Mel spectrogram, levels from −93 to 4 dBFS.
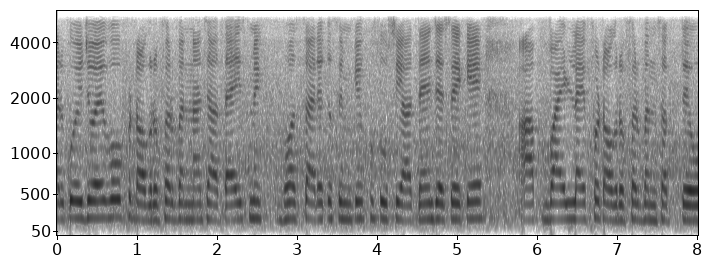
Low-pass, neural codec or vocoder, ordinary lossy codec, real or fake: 5.4 kHz; none; none; real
